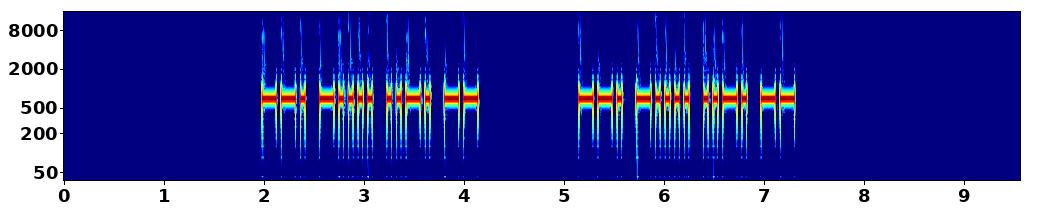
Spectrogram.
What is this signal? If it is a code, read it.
Morse code, heard as a keyed tone, about 25 wpm, 700 Hz. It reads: G6FM G6FM
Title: DXCC-100 Call Signs - 4 Characters - Repeated 2x - 25wpm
